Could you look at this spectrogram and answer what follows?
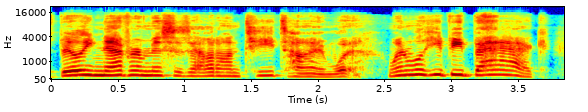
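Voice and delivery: put-on high, plaintive child voice; crying little girl. Crying girl asks mom when Billy returns, high and plaintive. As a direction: wail it like an upset little girl. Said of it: "she starts crying".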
